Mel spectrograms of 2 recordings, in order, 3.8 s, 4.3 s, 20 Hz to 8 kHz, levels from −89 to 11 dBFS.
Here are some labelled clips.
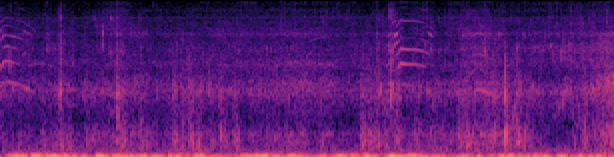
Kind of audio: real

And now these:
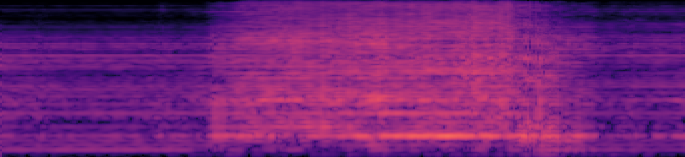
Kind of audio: fake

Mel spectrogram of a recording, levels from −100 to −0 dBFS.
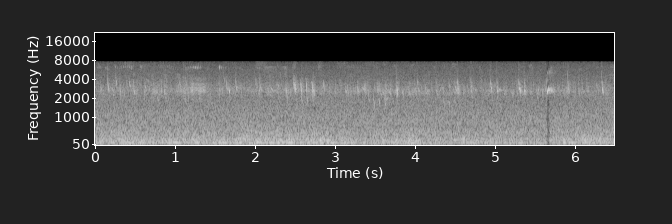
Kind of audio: real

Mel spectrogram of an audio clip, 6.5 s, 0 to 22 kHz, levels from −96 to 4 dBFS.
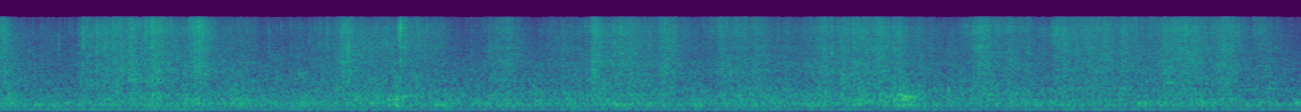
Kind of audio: real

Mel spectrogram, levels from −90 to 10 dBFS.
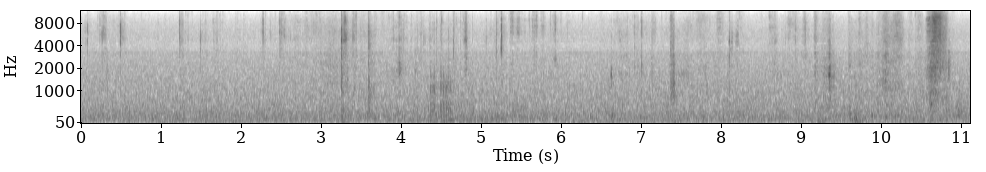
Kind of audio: fake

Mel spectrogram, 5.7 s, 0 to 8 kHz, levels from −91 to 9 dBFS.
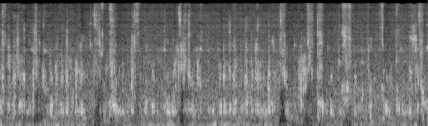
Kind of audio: fake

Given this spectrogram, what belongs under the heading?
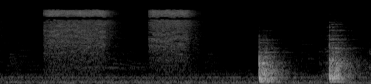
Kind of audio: real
